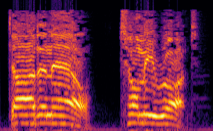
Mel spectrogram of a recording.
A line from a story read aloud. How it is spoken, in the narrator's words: he would suddenly, for no obvious reason, shout at a crowd of Zeks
